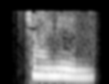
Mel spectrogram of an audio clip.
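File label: "chime in", English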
